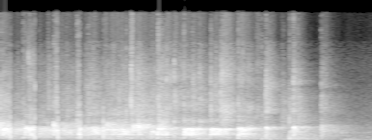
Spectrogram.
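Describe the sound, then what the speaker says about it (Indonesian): A classroom audience claps for a student, a dense burst of applause lasting a few seconds and tapering off at the end. "Tepuk tangan untuk Mbak Diva Natasha"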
